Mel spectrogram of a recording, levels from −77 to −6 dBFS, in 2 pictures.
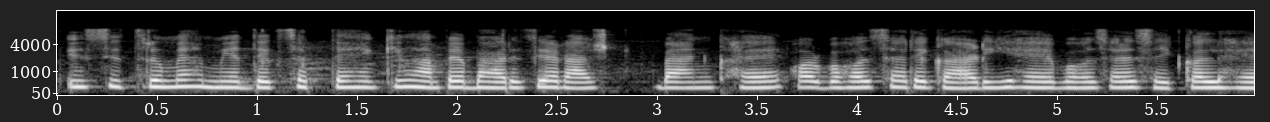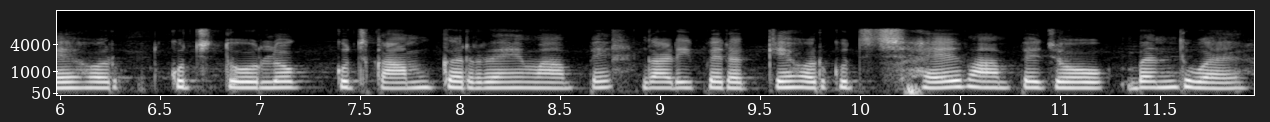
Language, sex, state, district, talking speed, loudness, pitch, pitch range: Hindi, female, Uttar Pradesh, Ghazipur, 240 wpm, -16 LUFS, 235 Hz, 230-245 Hz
